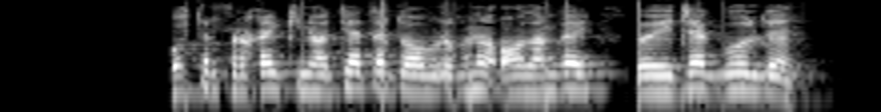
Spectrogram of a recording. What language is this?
Uzbek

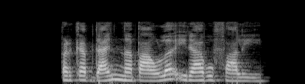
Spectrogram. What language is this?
Catalan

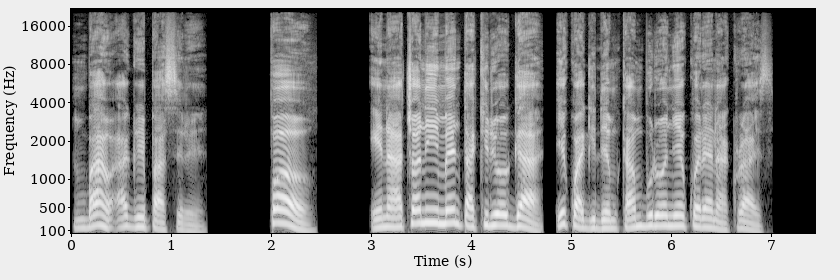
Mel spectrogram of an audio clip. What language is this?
Igbo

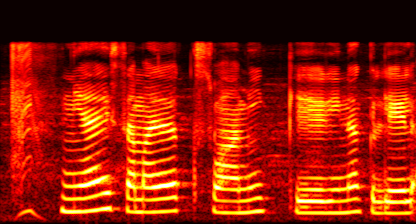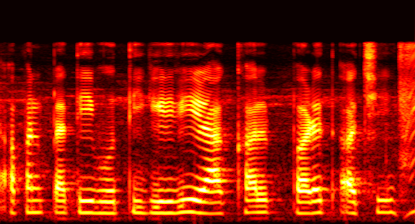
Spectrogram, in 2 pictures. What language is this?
Maithili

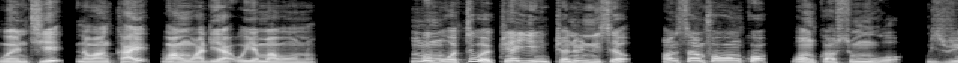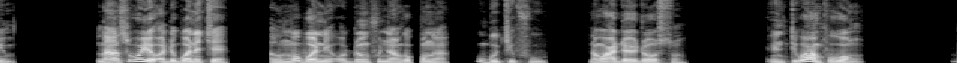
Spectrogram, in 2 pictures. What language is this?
Akan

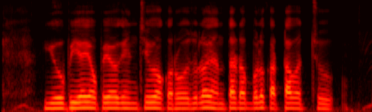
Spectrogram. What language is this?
Telugu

